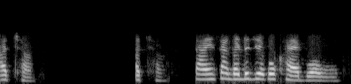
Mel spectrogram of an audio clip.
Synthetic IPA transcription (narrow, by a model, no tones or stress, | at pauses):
ɐtːɕʰaː | ɐtːɕʰaː | t̪aːɦɪ̃sãɡɐɗʊd͡ʑeːkokʰaːeboao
